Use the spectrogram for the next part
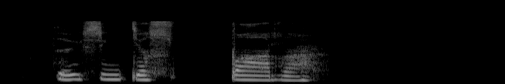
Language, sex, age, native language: Icelandic, female, 10, Icelandic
